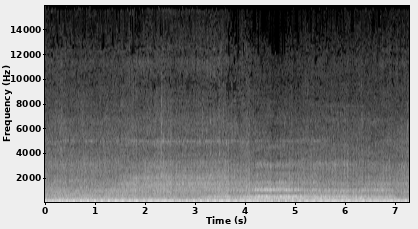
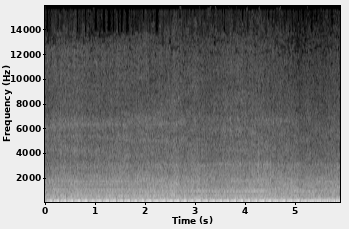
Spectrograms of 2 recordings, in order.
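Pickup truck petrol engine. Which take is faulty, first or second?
first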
